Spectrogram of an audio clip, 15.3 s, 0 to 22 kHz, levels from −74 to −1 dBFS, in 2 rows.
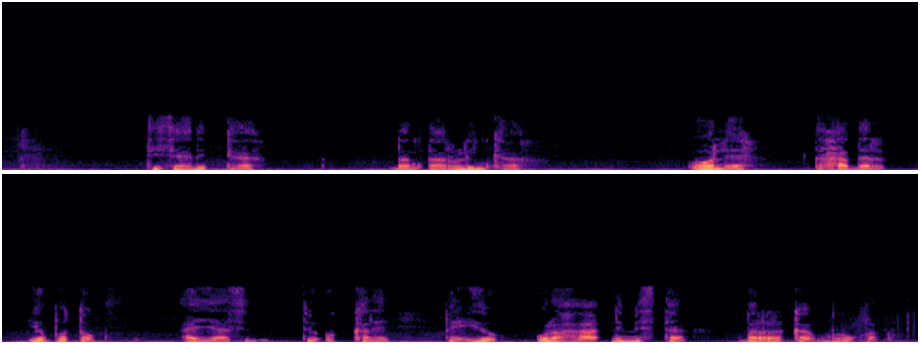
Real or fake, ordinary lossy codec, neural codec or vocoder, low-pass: real; AAC, 32 kbps; none; 7.2 kHz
